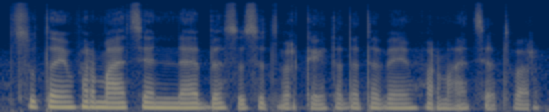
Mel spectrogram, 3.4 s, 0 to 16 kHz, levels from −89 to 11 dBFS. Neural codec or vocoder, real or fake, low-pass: autoencoder, 48 kHz, 32 numbers a frame, DAC-VAE, trained on Japanese speech; fake; 14.4 kHz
